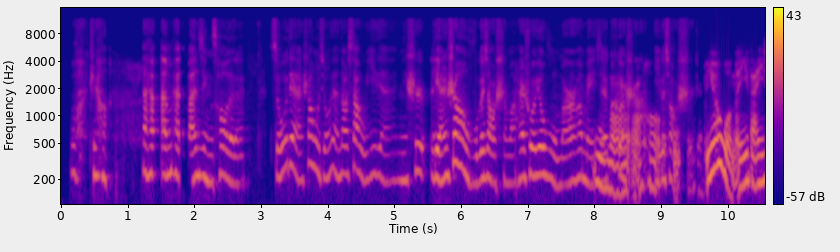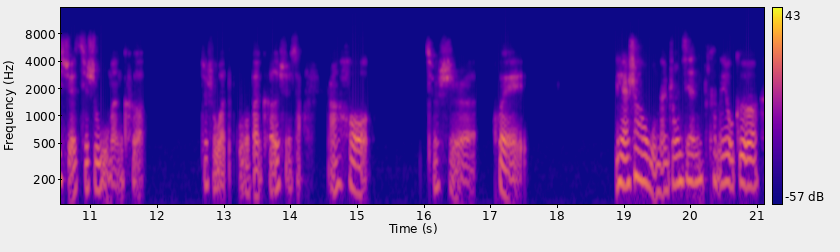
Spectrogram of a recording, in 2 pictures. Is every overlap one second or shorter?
No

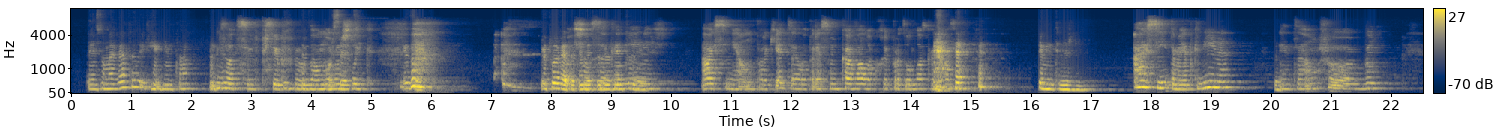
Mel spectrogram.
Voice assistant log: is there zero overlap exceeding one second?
No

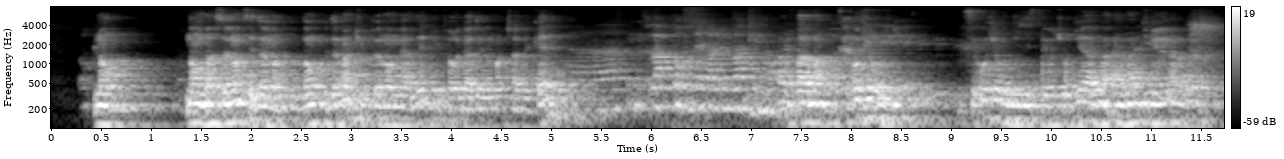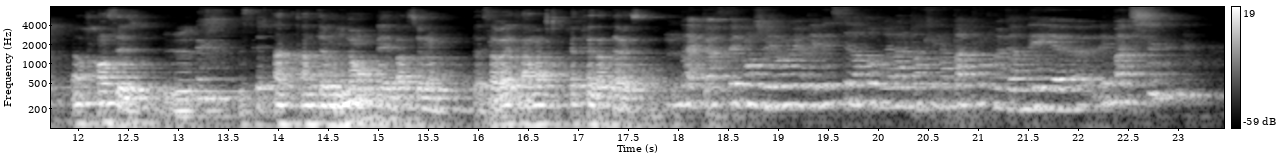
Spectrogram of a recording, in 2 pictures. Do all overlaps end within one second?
No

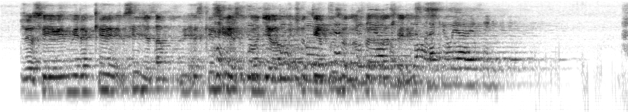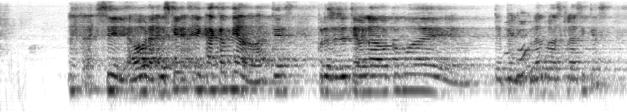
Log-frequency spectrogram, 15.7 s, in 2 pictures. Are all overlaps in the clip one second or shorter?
No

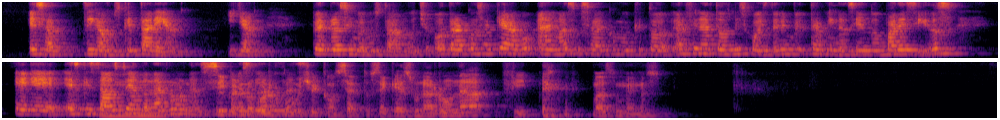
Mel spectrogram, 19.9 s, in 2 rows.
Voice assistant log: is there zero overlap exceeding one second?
No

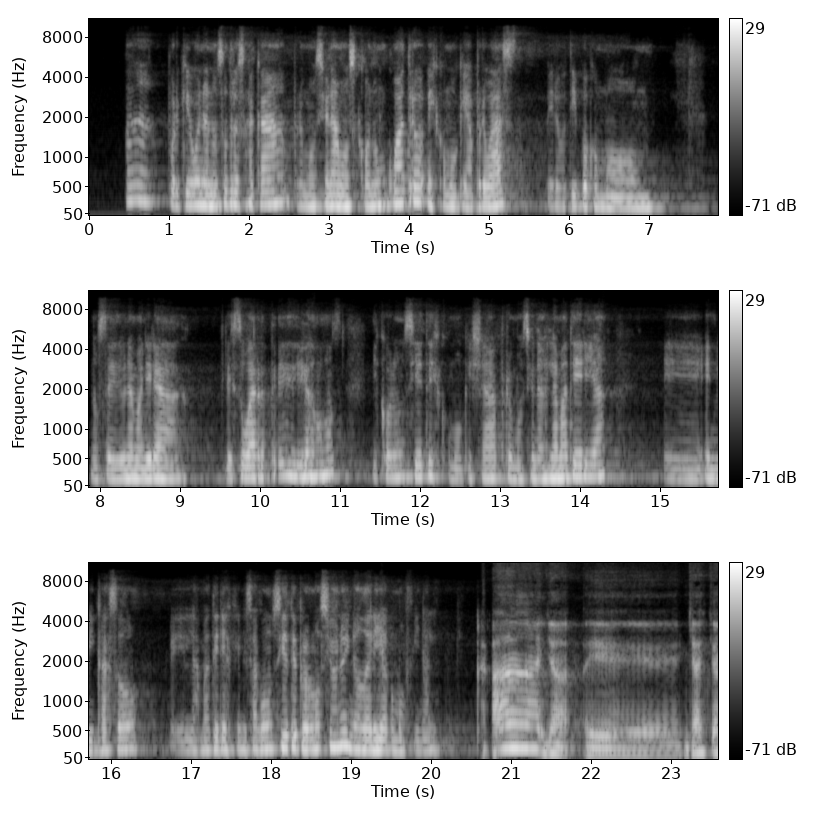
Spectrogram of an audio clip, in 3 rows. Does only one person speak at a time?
Yes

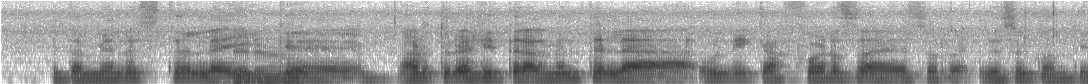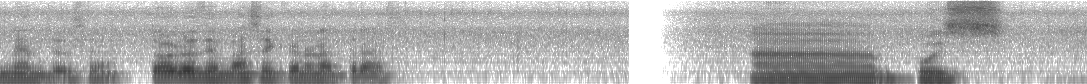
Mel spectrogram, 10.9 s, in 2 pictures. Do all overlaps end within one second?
Yes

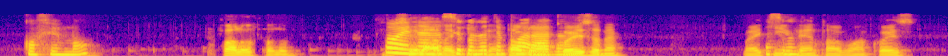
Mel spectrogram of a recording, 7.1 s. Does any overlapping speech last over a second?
Yes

